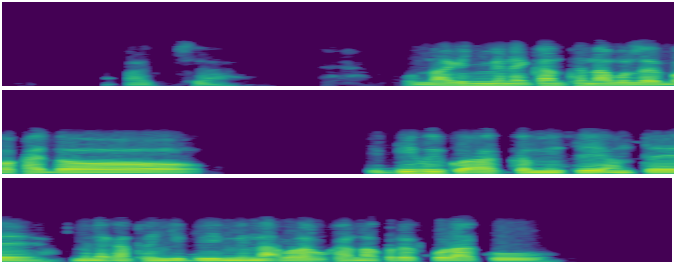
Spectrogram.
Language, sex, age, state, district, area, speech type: Santali, male, 18-30, Jharkhand, Pakur, rural, conversation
